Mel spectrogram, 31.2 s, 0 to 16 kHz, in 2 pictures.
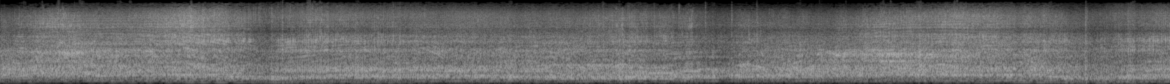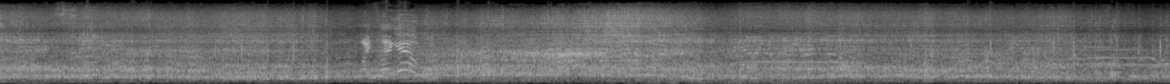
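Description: A pack of four speedway bikes racing, their 500cc single-cylinder methanol engines at full throttle. The note swells and fades every few seconds as the riders pass through the turns and down the straights.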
